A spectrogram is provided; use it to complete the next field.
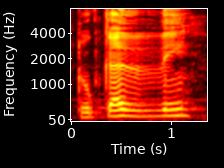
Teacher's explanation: کاف کو ذال کے ساتھ ملانا ہے، ذا کے اوپر تشدید ہے زور دیں گے، اور اگلے ذال کو نرم سے باریک ادا کریں گے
